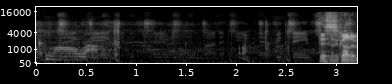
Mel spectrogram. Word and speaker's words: Kamala: Morning, Camellia. Morning, actually. I've been meaning to tell you for years, my name is pronounced Kamala.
